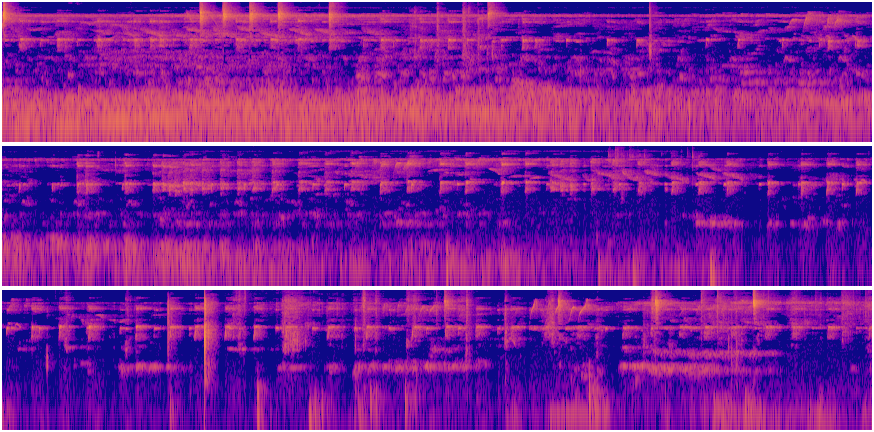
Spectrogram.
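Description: Steady high insect trilling with birds chirping throughout. A low rumble fades away over the first several seconds.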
